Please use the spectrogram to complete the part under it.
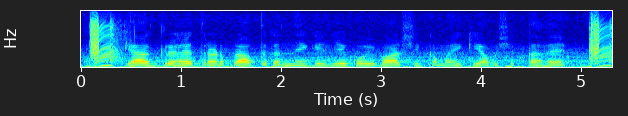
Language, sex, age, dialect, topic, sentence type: Hindi, female, 18-24, Marwari Dhudhari, banking, question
